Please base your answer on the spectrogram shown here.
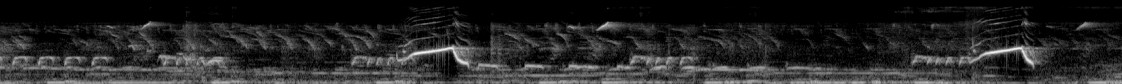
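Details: Outside its cage, a black-naped oriole gives two loud, rising whistles that break off with a quick drop, about six seconds apart. Short, stuttering phrases from other birds and a steady low hum fill the gaps.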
